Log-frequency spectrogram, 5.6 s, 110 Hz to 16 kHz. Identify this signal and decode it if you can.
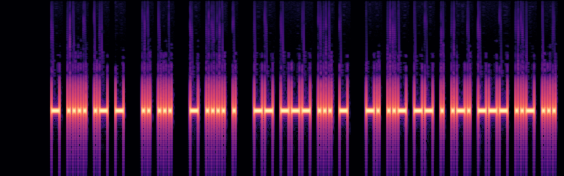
Morse code, heard as a keyed tone, about 44 wpm, 700 Hz. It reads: THAT IS THE MOST NUMEROUS
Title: Sentences from Top 1400 Words 45wpm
